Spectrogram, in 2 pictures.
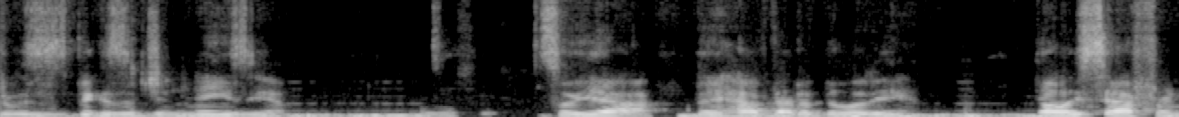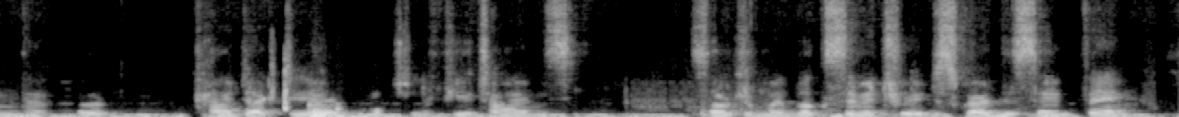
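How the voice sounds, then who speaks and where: A man's voice: mid-range voice, rough recording. Guy guest researcher chatting through stories in an interview, people murmuring in the background. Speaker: guest UFO researcher and author. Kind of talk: conversational interview answers with anecdotes.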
